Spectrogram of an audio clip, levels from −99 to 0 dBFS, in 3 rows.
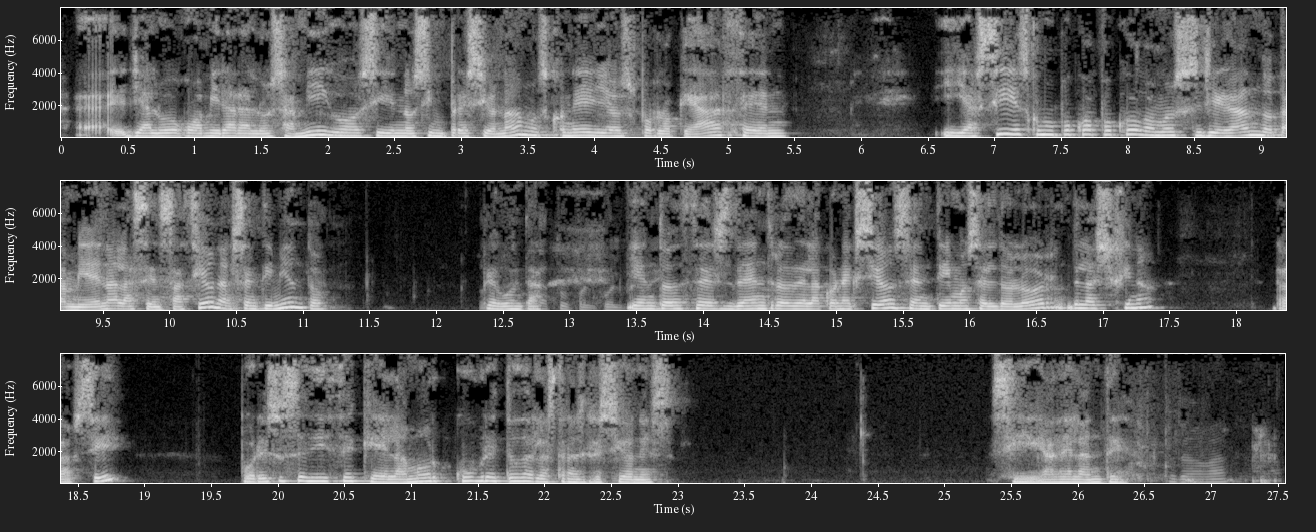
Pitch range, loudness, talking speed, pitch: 170-220 Hz, -16 LUFS, 130 wpm, 185 Hz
